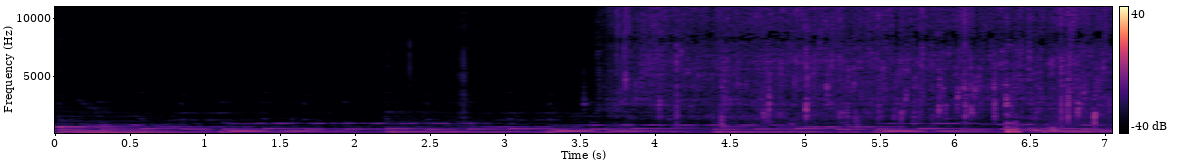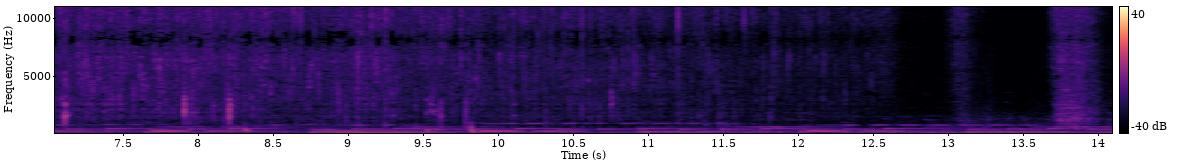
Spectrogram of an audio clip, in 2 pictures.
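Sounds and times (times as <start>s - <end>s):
soft background music: 0.0s - 14.0s
vegetables sizzling in hot oil: 3.6s - 12.6s.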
